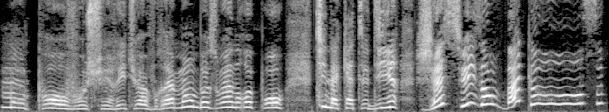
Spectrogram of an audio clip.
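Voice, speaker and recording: A caring elf wife in a cartoon. Her voice is high and very melodic in its movement, with a soothing, coaxing manner. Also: sing-song, a little slow, a bit bright, heavily acted. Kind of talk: French animated series dub acting.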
